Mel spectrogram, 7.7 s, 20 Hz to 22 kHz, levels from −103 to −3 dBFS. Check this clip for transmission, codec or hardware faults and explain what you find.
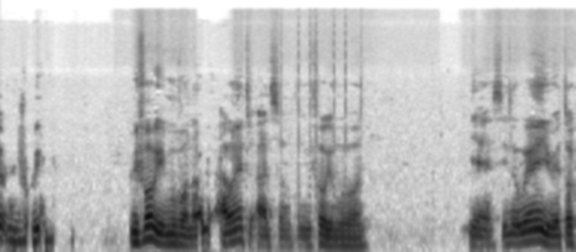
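One fault: GSM signalling bursts, 3.74 to 4.61 s. A nearby 2G phone's short radio bursts are rectified by the audio circuitry, giving galloping ticks and brief 217 Hz buzzes about 20 dB below the speech. A spectrogram shows vertical stripes spaced at 217 Hz; the waveform shows clustered spikes.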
